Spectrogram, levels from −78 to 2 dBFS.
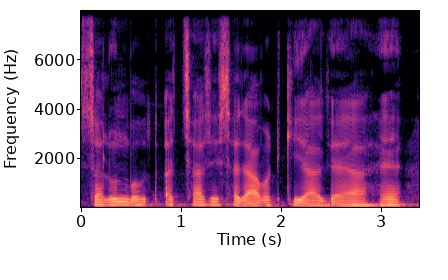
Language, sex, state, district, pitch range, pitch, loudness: Hindi, male, Jharkhand, Deoghar, 95-115 Hz, 110 Hz, -17 LUFS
